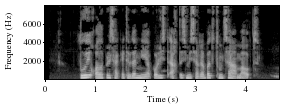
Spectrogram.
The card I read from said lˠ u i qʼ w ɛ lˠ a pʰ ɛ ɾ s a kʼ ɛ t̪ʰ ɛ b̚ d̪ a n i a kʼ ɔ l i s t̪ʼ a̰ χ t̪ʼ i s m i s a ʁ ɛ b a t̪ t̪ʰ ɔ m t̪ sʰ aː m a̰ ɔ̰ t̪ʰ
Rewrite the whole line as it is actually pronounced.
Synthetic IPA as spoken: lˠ u i qʼ w ɛ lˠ a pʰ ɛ ɾ s a kʼ ɛ t̪ʰ ɛ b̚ d̪ a n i a pʼ ɔ l i s t̪ʼ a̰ χ t̪ʼ i s m i s a ʁ ɛ b a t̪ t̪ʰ u m t̪ sʰ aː m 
